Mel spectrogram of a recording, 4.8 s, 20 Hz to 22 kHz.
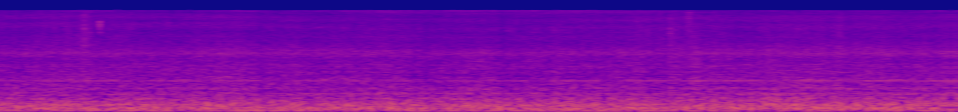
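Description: Steady cabin noise of an Embraer E175 airliner descending on approach to land: the rumble of its GE CF34 turbofan engines and the rush of air over the fuselage, heaviest in the low end, with a faint steady whine above it.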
